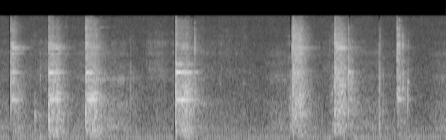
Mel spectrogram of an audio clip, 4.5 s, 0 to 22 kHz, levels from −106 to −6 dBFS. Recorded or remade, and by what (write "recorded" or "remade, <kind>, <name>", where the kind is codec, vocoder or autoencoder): recorded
